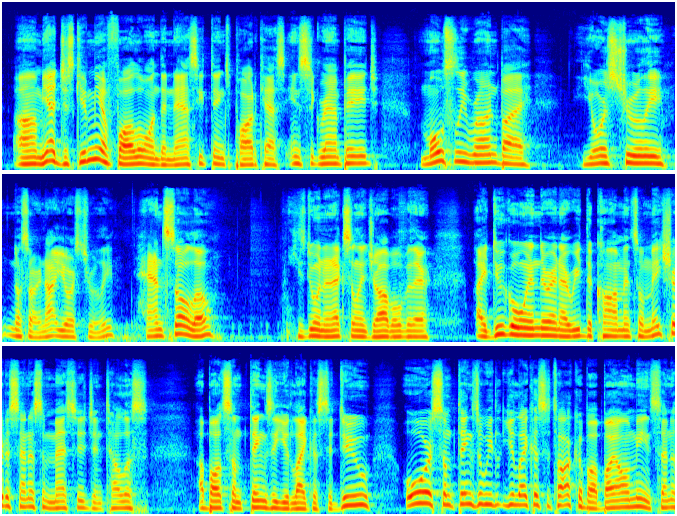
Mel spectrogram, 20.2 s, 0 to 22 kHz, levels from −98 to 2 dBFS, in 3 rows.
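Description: No technical faults can be heard anywhere in the recording; the speech signal stays continuous and steady throughout, with nothing breaking into it.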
